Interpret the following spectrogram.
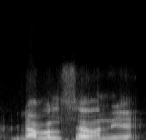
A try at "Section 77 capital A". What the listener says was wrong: Don't say section 77A. Because it is inserted later part. That's why the letter should be the capital letter directly added to the 77 without any punctuation.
